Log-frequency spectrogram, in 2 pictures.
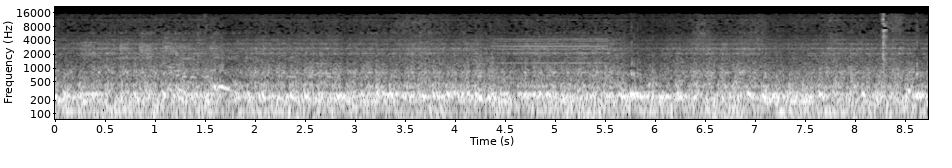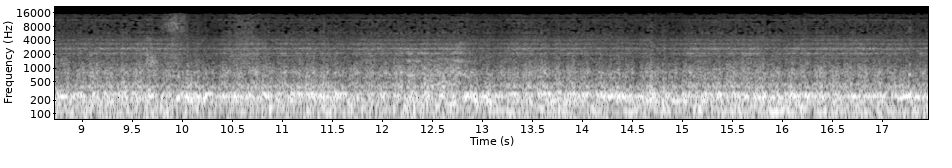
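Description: Electric train running along the track, heard from inside the front car: a steady low hum over track rumble. A brief high whine sounds about four seconds in.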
